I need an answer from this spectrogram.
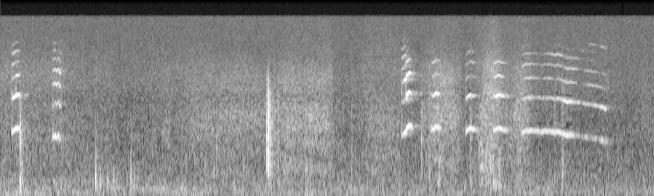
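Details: Household kitten crying with short 'kya' notes, then longer meows that hold steady and slowly slide downward near the end. A sharp click is heard midway, and the setting is a quiet indoor room.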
